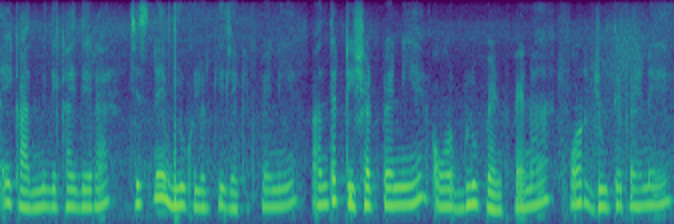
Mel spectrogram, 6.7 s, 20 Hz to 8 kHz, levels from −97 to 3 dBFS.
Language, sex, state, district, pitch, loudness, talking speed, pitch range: Hindi, female, Bihar, Gaya, 190 Hz, -24 LUFS, 230 wpm, 180-210 Hz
